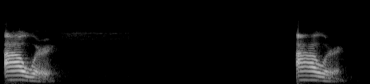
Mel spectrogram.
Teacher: So hour starts with a consonant, right? H. But here, H is silent, right?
